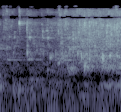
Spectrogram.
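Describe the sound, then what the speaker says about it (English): Milk poured into a saucepan while being heated to make homemade plant-based yogurt, a soft steady liquid stream that builds slightly over a short moment, fairly quiet and close. "You pour your milk"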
